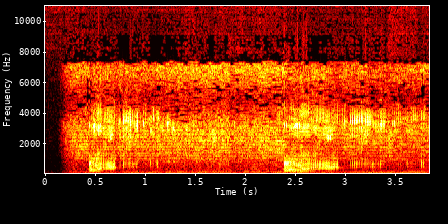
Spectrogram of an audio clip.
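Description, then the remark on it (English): A beaver at the water's edge, caught on a trail camera, farts twice: two short, rumbling bursts about two seconds apart, each lasting roughly half a second, over a steady outdoor hiss of wind or ambient noise. “Yeah, that's right, the old double fart from the beaver.”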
